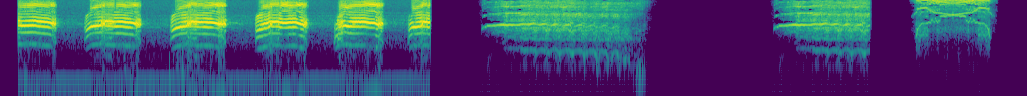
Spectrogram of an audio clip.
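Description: Horses whinnying: a run of five short, loud, evenly spaced calls, then a longer neigh that drops in pitch, another call, and a short, shrill squeal near the end.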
